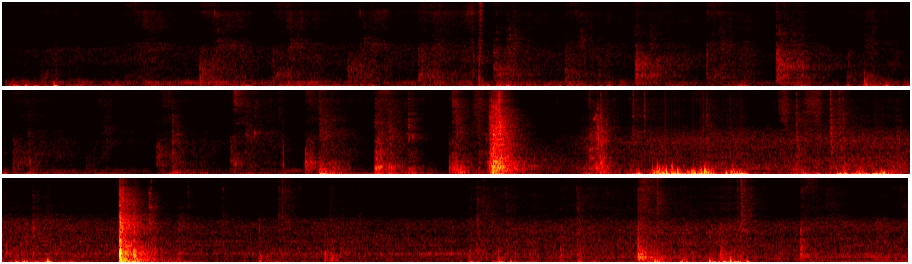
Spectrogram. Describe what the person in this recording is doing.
I started in the hallway and opened the door to my room. I walked into the room for a few steps and then switched the light on. Wind and faint sounds from outside the window are audible in the background.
